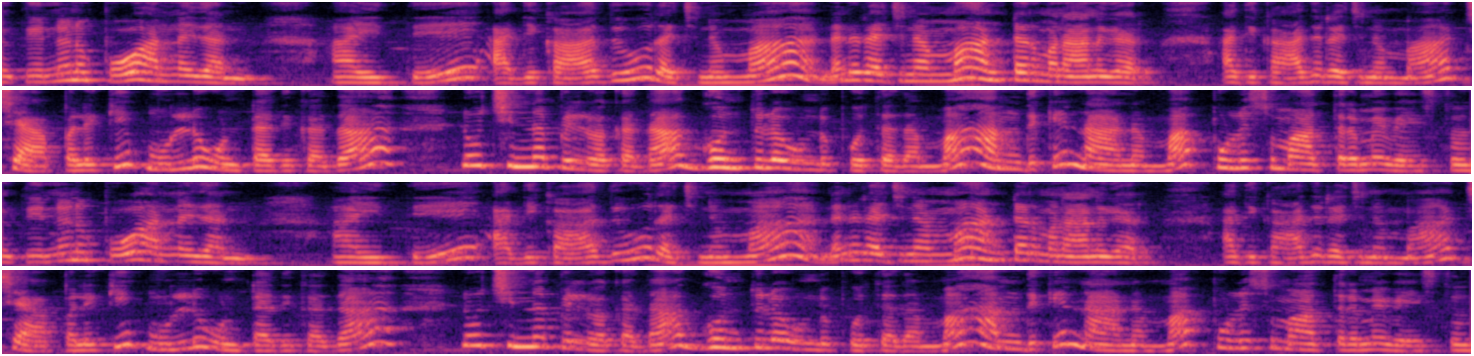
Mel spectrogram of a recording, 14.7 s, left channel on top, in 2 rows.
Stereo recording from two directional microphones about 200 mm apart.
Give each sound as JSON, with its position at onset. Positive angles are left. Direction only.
{"t": 0.1, "sound": "a woman's voice", "side_deg": 15}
